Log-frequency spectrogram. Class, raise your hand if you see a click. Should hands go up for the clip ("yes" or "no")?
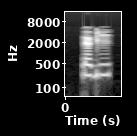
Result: no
